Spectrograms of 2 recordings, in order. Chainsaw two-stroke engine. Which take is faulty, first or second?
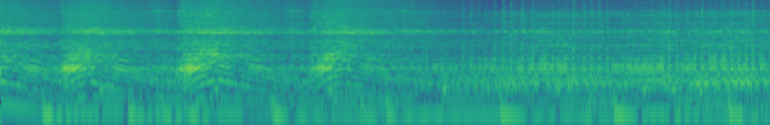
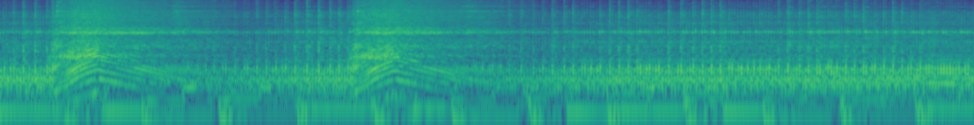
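second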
